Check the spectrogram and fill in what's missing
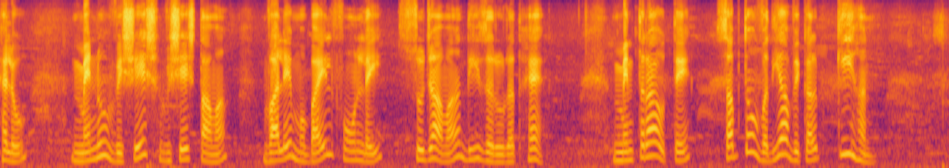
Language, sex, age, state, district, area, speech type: Punjabi, male, 18-30, Punjab, Hoshiarpur, urban, read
